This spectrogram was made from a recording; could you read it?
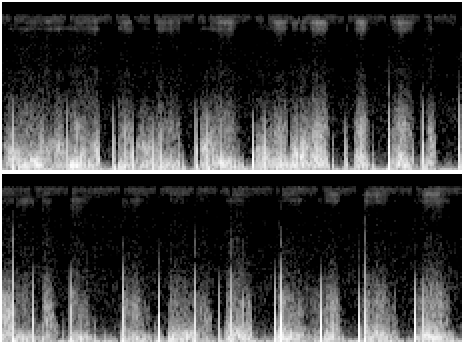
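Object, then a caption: Small wooden blocks. Small, solid, light-colored wooden cubes, held in pairs in each hand close to a binaural mic, are clicked and knocked against one another by the fingertips. Many short, dry knocks cut through a soft, low, rumbling handling texture, each one dying away almost instantly.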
